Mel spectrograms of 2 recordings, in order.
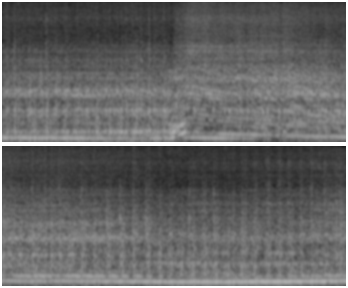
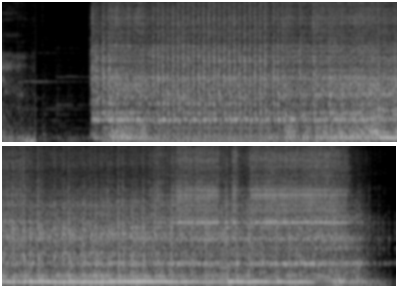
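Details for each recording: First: Yamaha Superjet stand-up jet ski two-stroke after rattle fix (washer-spring-washer regreased): revs up and settles to smooth buzzing run with no rattle; runs healthy. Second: Yamaha Superjet stand-up jet ski: harsh, fast raspy grinding at about four per second; the starter bendix was missing its return spring and washers, so it sat against the back of the flywheel and ground.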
